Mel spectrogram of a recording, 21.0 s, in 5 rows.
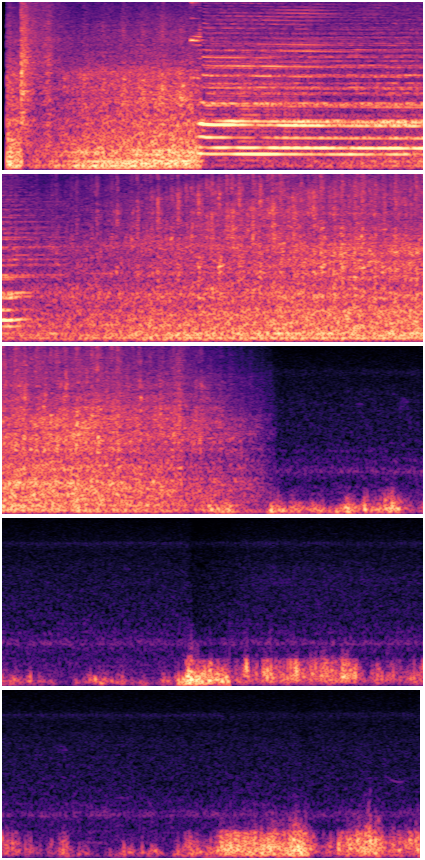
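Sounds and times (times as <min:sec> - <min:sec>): fast train rushing: 0:00.0 - 0:20.6
train horn chord: 0:01.9 - 0:04.6
rapid wheel clatter: 0:04.6 - 0:11.0.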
